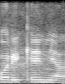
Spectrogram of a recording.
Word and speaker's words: Borinqueña: June, and I was actually hoping you could pronounce it. It's maybe? Casa Borinqueña, no? There we go. Yes. So you could pronounce it much better than I can. So Casa Borinqueña, no? Or Borinqueña, I think.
